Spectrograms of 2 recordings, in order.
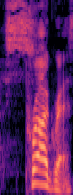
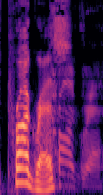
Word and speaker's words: progress: If it's used as a verb, progress. So progress. It's all same word, but it's pronounced differently. Progress or progress, depending if it's using as a noun or a verb.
